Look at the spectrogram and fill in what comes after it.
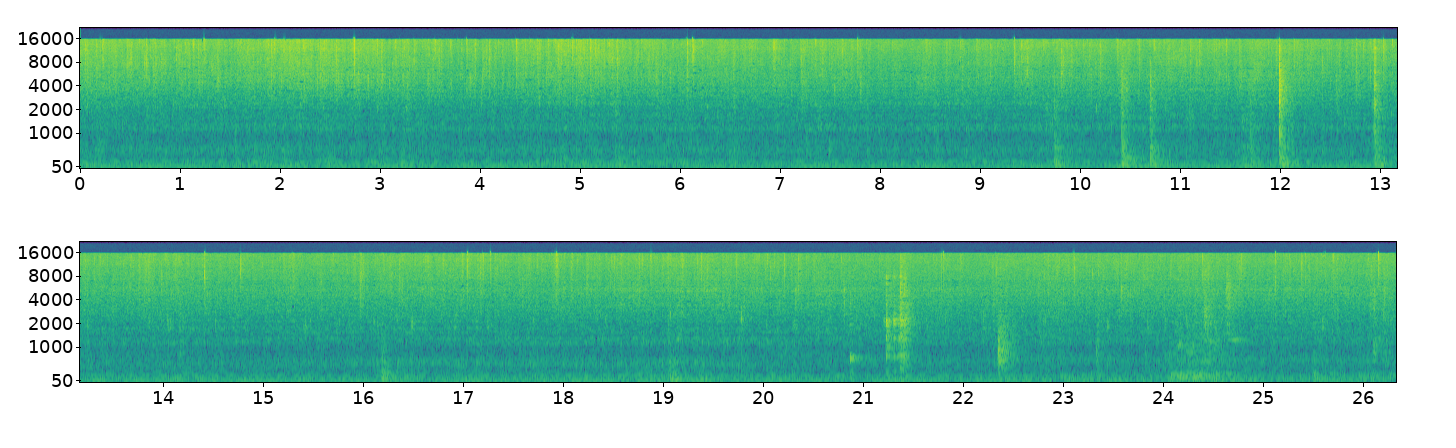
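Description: Omelette batter of grated cabbage and carrot sizzling steadily in a frying pan, with a spoon scraping and tapping against the pan a few times, mostly about ten to thirteen seconds in and again near the end.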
